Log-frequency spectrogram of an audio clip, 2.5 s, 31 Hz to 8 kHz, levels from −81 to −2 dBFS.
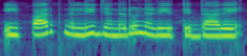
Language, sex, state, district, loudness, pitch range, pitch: Kannada, female, Karnataka, Bidar, -17 LUFS, 240-275 Hz, 255 Hz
